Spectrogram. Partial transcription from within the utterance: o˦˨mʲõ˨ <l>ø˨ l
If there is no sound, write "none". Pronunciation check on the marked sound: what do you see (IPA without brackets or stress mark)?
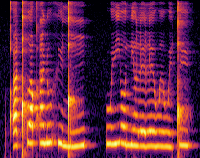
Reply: l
